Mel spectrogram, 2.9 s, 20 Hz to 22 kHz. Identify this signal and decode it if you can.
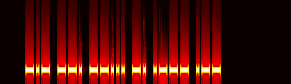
Morse code, heard as a keyed tone, about 44 wpm, 700 Hz. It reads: KG7NJW
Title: USA Call Signs - 6 Characters - 6x Character Spacing - 45wpm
